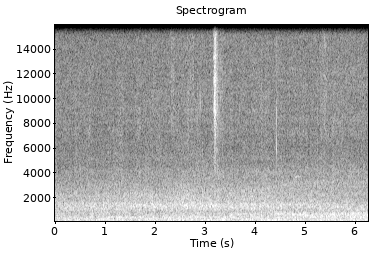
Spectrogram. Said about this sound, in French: Le vent du large.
